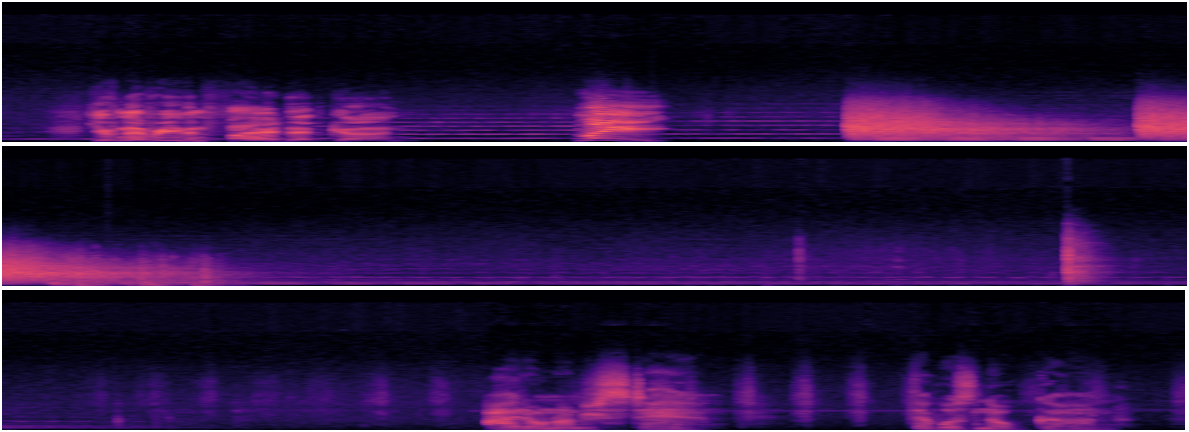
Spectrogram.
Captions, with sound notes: You've never even fired that gun. Lee! [gunshots] [thudding] I don't understand. There was no gun.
